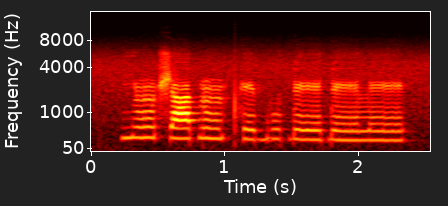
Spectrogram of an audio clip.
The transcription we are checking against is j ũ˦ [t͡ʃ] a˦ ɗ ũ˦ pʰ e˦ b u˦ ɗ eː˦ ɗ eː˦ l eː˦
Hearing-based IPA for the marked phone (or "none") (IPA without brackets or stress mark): ʃ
